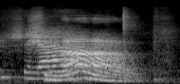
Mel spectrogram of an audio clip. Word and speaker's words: Chanel: do you know so many a times people mispronounced as channel channel no it's simply shayana move on to next how we pronounce it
